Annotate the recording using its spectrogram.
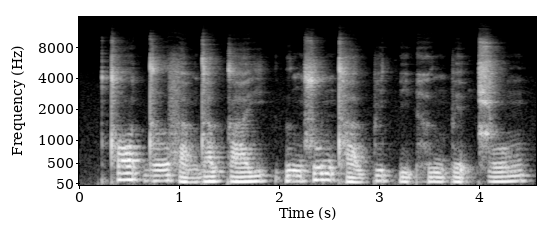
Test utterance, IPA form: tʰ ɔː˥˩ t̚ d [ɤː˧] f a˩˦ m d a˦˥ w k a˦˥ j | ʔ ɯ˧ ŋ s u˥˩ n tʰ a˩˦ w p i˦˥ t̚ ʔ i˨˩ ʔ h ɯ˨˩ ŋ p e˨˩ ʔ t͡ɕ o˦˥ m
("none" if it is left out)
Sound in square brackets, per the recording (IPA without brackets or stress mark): ɤː˦˥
